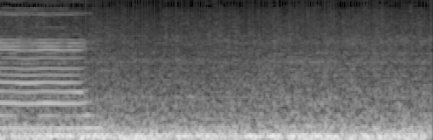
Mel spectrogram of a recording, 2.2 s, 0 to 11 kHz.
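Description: Fiat 500 running, a low steady rumble heard inside the car's cabin.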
